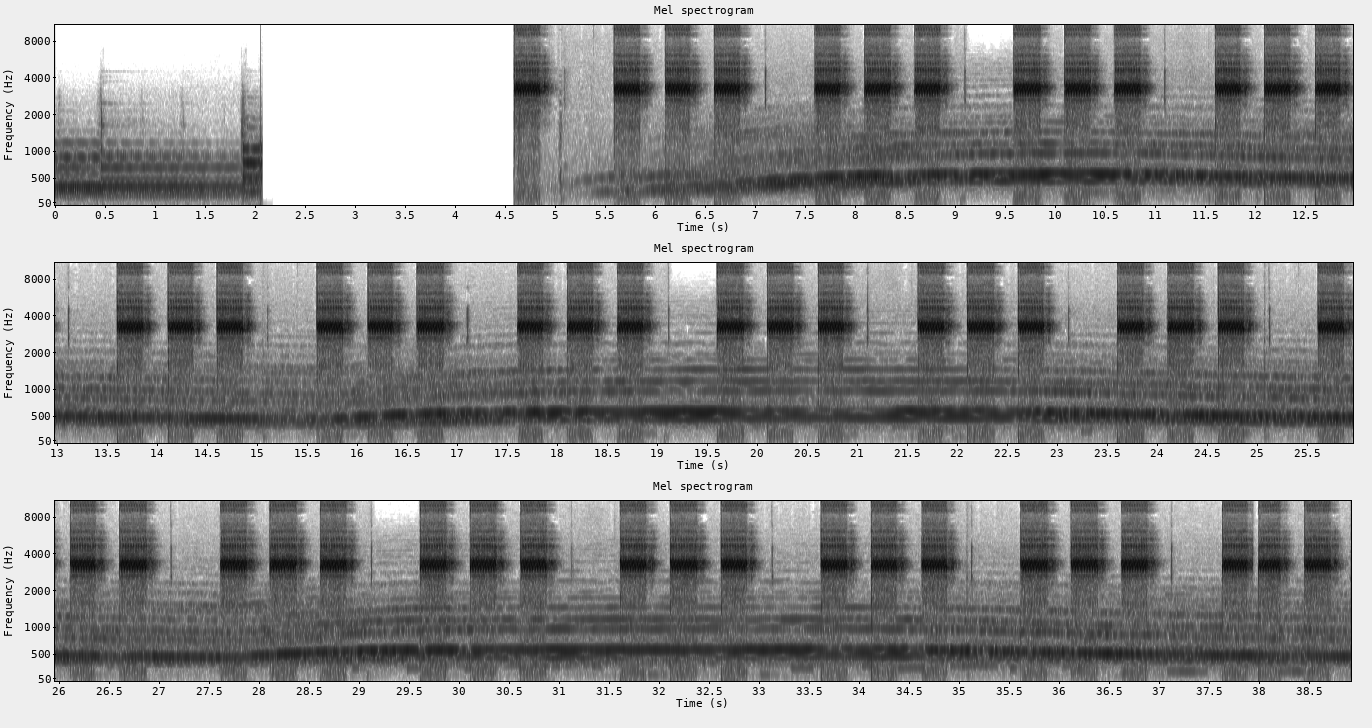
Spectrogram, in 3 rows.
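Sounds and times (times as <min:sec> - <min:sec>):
high-pitched alert beeps: 0:04.6 - 0:07.0, 0:09.6 - 0:11.0, 0:15.6 - 0:17.0, 0:29.6 - 0:31.0, 0:31.6 - 0:33.0, 0:37.6 - 0:38.9
two-note siren: 0:04.6 - 0:38.9.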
